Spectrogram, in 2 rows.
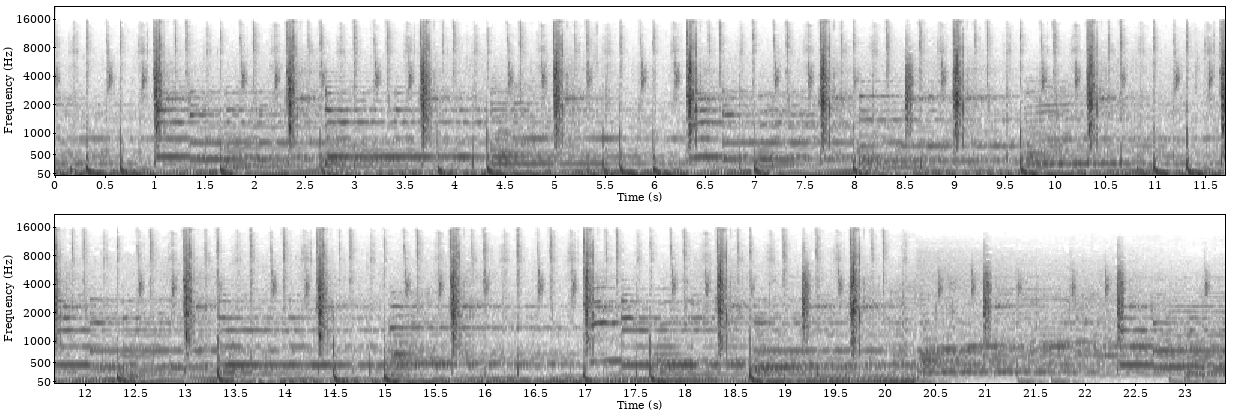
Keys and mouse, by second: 0.3 alt+click, 3.3 alt+click, 8.5 shift+click, 10.7 shift+click, 12.3 alt+shift+click, 15.2 alt+click, 20.0 alt+click, 20.4 alt+click, 23.3 alt+click.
